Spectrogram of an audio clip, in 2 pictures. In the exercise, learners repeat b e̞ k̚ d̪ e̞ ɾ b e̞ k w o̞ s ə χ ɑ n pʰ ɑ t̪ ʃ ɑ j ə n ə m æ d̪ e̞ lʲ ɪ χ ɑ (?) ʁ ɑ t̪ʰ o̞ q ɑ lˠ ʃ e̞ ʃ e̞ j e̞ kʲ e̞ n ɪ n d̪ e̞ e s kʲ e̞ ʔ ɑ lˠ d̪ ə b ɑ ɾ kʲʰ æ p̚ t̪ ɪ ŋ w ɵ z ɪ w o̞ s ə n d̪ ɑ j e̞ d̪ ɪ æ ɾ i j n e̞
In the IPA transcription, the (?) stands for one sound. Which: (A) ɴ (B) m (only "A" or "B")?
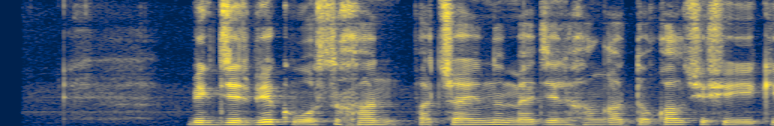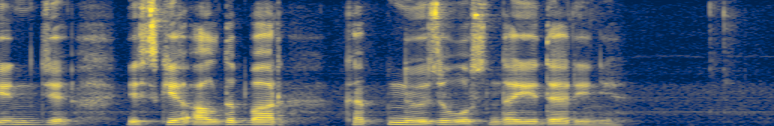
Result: A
